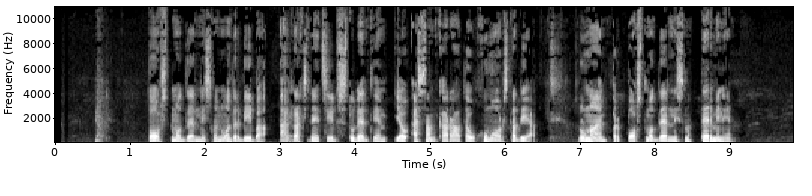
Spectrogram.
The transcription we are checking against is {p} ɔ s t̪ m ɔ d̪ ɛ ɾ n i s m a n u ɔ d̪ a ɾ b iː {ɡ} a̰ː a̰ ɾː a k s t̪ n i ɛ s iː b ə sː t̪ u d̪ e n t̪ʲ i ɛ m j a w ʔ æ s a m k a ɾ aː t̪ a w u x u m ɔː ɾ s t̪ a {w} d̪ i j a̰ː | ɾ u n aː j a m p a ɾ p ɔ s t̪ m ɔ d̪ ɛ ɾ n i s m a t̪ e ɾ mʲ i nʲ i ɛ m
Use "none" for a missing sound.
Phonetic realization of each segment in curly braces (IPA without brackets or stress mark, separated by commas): p, b, none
